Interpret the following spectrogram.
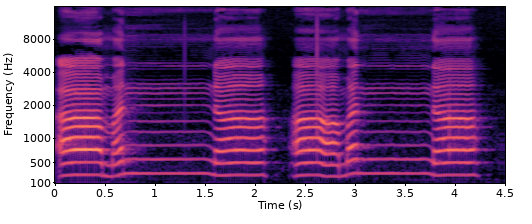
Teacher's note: آمنا، کھڑا زبر ہے، الف مدہ ہے، نون پہ تجدید ہے، غنہ کر کے پڑھیں گے. آ کو جتنا کھینچ رہے نا کو بھی اتنا ہی کھینچیں گے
